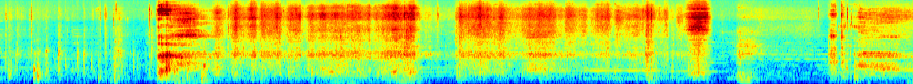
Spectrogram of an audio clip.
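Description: Scratchy rubbing of a PVC primer or cement applicator being worked over a PVC pipe end and fitting. It starts about a second and a half in, runs for several seconds, pauses, and comes back near the end.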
